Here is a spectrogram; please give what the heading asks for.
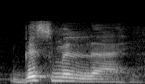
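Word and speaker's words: بسم الله: If you took out B, how will you pronounce now? Ismullahi. What will you say? Ismullahi. Bring B, Bismillahi. Bismillahi.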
